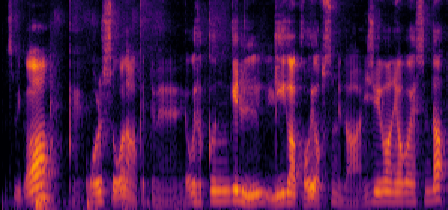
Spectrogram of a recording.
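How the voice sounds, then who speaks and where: A man teaching an exam-prep English class to Korean students. He reads English sentences slowly, explains them, and keeps asking the class whether they follow. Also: medium pitch, lively intonation. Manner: repeats checking questions, reads English slowly then explains.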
